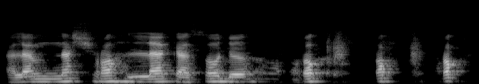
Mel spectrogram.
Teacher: Udaranya dikeluarkan, rok, ya, ak, ya. Jadi berhenti dulu suaranya, syiddah, kemudian hams. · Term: kaf sukun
